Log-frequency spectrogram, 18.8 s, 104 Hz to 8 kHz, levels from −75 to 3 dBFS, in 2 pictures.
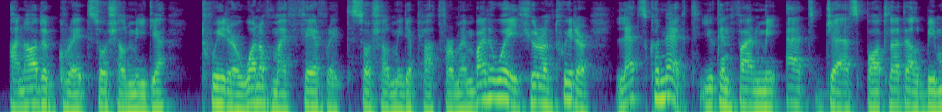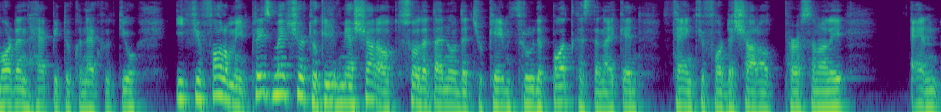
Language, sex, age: English, male, 30-49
